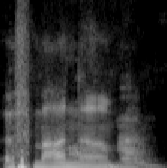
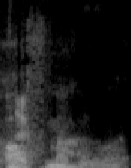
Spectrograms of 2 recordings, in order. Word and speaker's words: Huffman: La photo suivante, le portrait du pasteur William Huffman. C'est Hoffman. Ouais. Comment est-ce que vous dites, François? Son nom de famille, ça se prononce bien en anglais, Hoffman.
